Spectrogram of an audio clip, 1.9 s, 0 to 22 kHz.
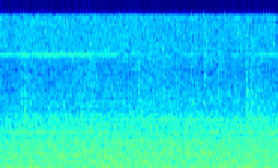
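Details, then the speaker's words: Airbus A330 engine run-up on the ground after storage, heard from cockpit: steady deep roar with an even rushing rise, no surging or popping; engine starting normally with stable EGT. "you can hear the background the engine is starting the EGT is stable exactly"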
